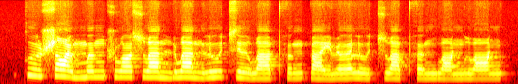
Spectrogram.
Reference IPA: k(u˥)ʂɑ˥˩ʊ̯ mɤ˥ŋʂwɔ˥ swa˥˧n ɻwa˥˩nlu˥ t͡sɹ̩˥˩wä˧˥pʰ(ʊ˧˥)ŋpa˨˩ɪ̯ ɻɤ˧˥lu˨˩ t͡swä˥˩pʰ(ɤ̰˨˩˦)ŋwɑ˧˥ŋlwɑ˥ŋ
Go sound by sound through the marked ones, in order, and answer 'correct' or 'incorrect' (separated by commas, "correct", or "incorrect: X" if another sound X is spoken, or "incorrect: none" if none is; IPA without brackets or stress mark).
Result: incorrect: u˥˧, correct, incorrect: ɤ˧˥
